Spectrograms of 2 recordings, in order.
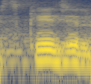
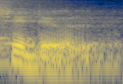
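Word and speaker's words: schedule: দা স্কেজেল বিন updated এখানে এই যে সময়সূচি অর্থে আমি স্কেজেল ব্যবহার করলাম তোমরা স্কেজুলেও বলতে পারো আবার বলতে পারো শিডিউল এটাও হয় দুটো প্রোনাউন্সিয়েশনই চলবে পরের লাইনটা দেখো সার্টিফিকেটস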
